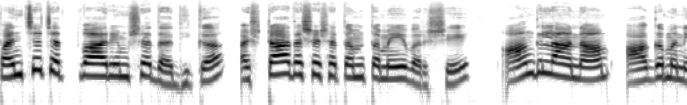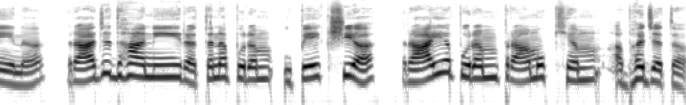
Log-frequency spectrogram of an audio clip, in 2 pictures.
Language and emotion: Sanskrit, neutral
